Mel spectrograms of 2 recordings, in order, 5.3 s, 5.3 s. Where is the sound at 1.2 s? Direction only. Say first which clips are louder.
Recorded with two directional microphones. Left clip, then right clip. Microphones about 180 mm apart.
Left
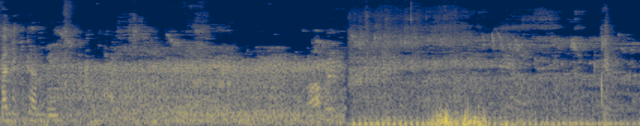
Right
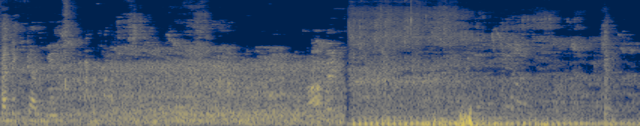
Left 2 dB; 30° left (ahead or behind).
